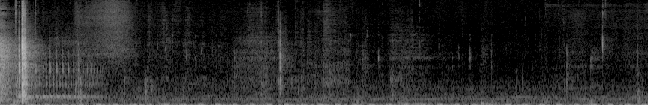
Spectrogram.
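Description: Chewing and wet mastication sounds as a hot, spicy freeze-dried meal with peas is eaten, with small irregular clicks and squishes, starting with a brief louder clatter, no talking.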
